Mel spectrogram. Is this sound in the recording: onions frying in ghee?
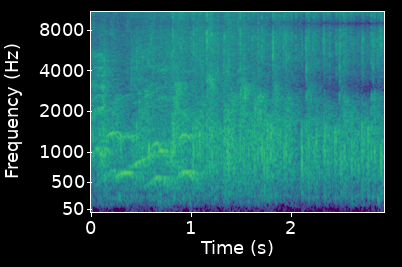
no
